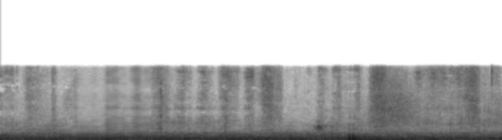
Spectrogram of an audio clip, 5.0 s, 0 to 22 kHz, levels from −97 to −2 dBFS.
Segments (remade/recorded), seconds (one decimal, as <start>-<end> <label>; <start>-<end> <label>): 0.0-0.8 recorded; 0.8-1.5 remade; 1.5-5.0 recorded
